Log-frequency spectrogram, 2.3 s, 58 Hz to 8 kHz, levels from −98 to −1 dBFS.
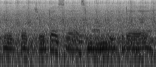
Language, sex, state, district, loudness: Hindi, female, Odisha, Malkangiri, -14 LUFS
